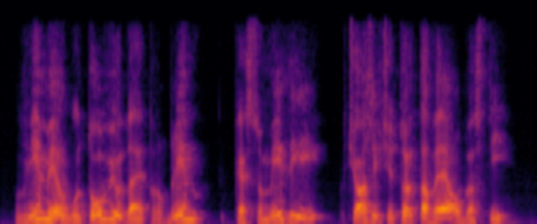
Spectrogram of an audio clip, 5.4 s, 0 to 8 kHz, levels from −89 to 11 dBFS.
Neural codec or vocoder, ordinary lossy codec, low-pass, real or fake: autoencoder, 48 kHz, 32 numbers a frame, DAC-VAE, trained on Japanese speech; none; 7.2 kHz; fake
